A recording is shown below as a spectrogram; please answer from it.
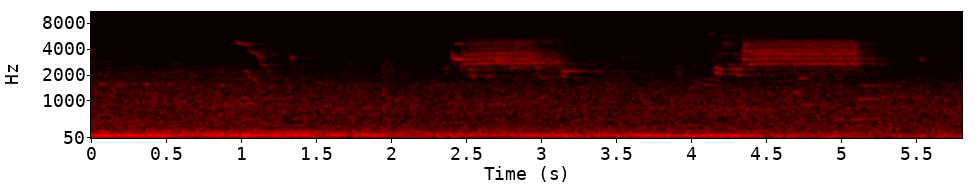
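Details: A Northern Shrike gives a thin high note, then two harsh, buzzy rasps about two seconds apart, over a steady low hum.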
